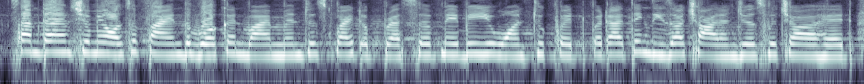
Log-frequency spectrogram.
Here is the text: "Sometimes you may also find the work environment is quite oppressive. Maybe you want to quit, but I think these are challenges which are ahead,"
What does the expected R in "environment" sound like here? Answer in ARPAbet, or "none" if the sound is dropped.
none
